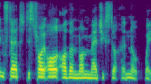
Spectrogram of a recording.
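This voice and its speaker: A man with a non-native accent speaks at medium pitch and a moderate pace. His tone is dark and mellow, the sound dry and close with no echo. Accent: noticeable non-native. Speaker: card game player. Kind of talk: casual card game deck profile talk.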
